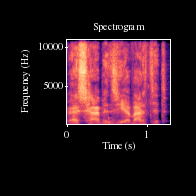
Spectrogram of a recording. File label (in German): Spy cheers, de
